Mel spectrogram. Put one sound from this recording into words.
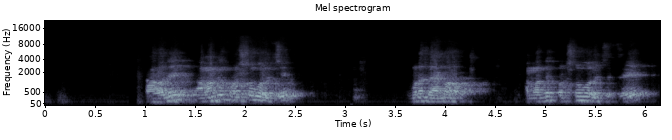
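A man speaks clearly into a close microphone, explaining.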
